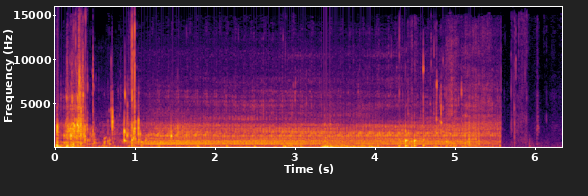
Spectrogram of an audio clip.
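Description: A largemouth bass splashing as it is released into the water, followed by steady gurgling and lapping of water close to the microphone, which cuts off suddenly near the end.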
